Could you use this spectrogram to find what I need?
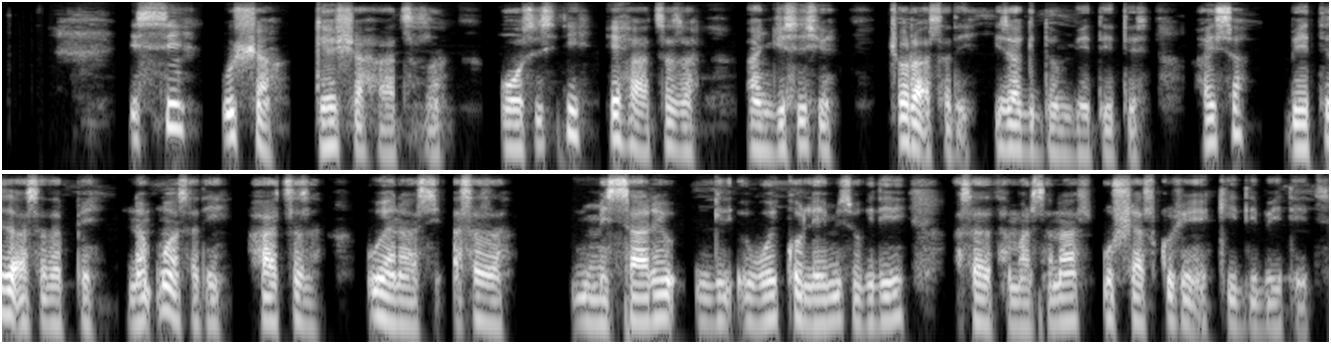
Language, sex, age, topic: Gamo, male, 18-24, government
